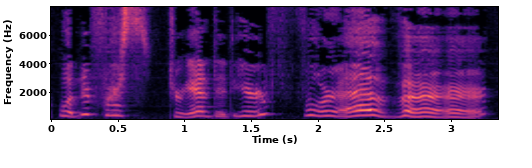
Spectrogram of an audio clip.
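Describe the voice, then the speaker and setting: A woman's voice: high-pitched, slow pace, gravelly, voice pushed up, heavily acted. A woman voicing a frightened, panicky teenage girl on the verge of tears in an audiobook story. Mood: sobbing, panicked.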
